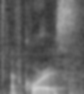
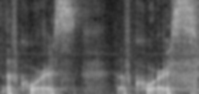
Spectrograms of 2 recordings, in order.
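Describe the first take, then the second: First: Said in the usual way. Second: Whispered, knowing aside; a knowing whispered of course. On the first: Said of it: "of course (repeated, whispered)". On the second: Real, not acted. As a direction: breathe it out under your breath. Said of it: "repeated as an aside".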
